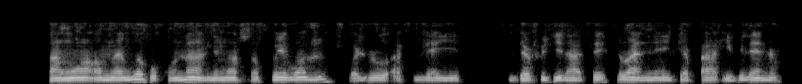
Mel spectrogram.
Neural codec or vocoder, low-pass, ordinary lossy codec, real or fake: codec, 16 kHz, 4.8 kbps, FACodec; 7.2 kHz; Opus, 16 kbps; fake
